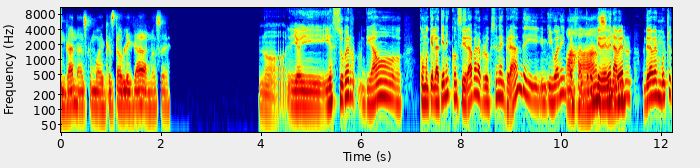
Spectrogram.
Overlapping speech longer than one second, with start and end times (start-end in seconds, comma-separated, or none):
10.1-11.3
